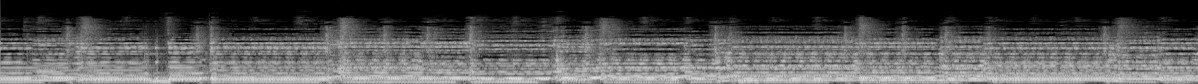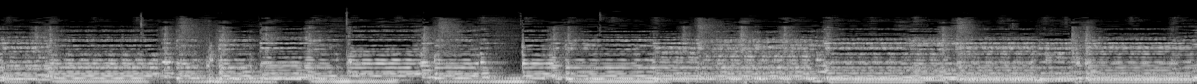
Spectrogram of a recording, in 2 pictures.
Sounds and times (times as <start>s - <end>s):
Electronic organ: 0.0s - 23.9s.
